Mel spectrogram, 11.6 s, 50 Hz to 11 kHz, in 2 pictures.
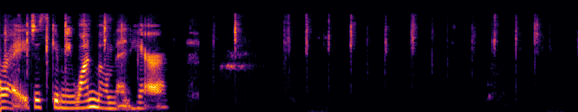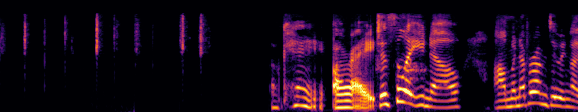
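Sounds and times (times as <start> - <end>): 
speech: 0.0 - 2.0, 8.5 - 11.5
cards being shuffled and handled: 0.0 - 8.0.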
